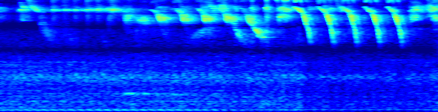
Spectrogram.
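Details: A bananaquit sings a thin, high buzzy opening followed by a rhythmic series of sharp downward-swept squeaks, accelerating slightly toward the end.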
